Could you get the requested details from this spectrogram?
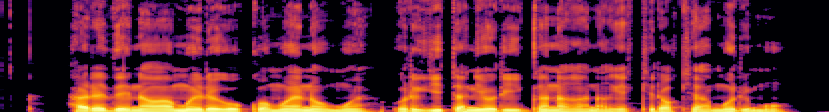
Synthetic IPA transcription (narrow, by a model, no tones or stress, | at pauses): haɾeðenawamweɾeɣokwɔmwɛnɛomwɛoɾiɣitanioɾiːɡanaɣana̰ɣekeɾɔkeamoɾimɔ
